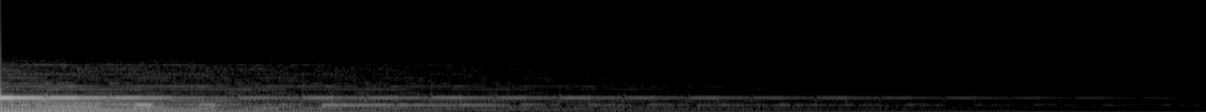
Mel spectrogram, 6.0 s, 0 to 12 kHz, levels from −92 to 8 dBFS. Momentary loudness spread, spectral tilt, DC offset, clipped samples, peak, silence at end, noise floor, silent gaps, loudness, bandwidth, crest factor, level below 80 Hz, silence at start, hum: 25 LU; -11 dB/octave; under 0.1%; under 0.1%; -20 dBFS; 0 s; -86 dBFS; none; -40 LUFS; 1.9 kHz; 22 dB; -54 dBFS; 0 s; none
